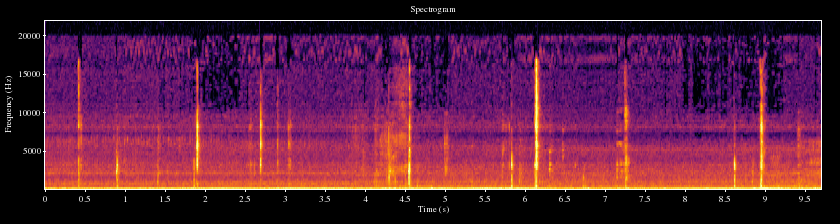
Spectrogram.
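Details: Mitsubishi New Cedia 4G18 with LPG kit, spark plugs all replaced, driving on petrol: steady low rumble pulling smoothly as revs build, no stumble; normal running on petrol, whereas on gas acceleration is sluggish.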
